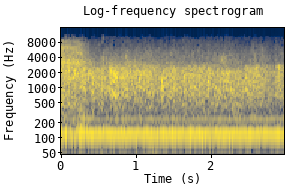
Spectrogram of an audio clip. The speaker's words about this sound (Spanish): Démosle palmas al rey. Gloria a Dios.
